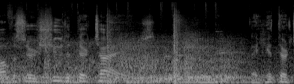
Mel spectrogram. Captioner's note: shots firing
